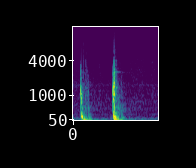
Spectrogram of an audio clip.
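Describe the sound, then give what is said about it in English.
Two sharp knocks on a door, short and evenly spaced, heard alone in quiet. “And they go to the doors, knock on the door.”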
